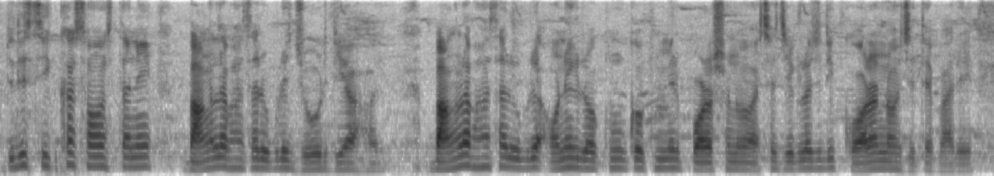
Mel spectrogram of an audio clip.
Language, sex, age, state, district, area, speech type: Bengali, male, 18-30, West Bengal, Paschim Medinipur, rural, spontaneous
